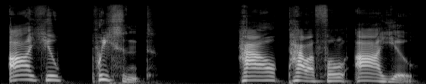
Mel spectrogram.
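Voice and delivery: high, slow, pressing repeat of "are you puissant"; insistent repeat. Acted. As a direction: lean on the question again, firmer. Boy repeats his demand.

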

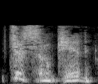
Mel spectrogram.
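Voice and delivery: high, strained victim's voice; pained answer. A narrator's reading. Rudder questioned about the boy, pained. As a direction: answer high, under duress. Tortured man answering his interrogator.

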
